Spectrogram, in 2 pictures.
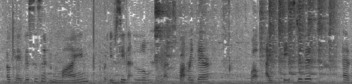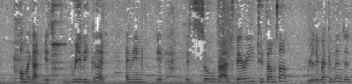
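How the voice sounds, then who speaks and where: A woman talks at a moderate pace with long, frequent pauses while music plays clearly in the background. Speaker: cafe visitor vlogger. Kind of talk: casual vlog chat. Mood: excited, delighted. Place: cafe. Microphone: phone near.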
